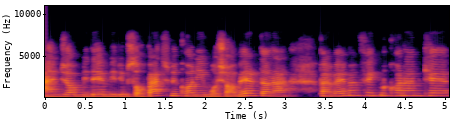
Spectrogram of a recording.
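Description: At a moderate pace and with lively intonation, a woman talks over noticeable background noise. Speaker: physician. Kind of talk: interview.

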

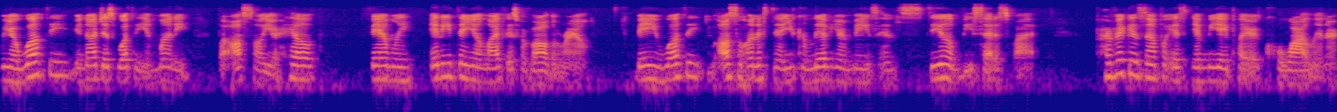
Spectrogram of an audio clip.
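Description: A woman with an American accent talks fairly quickly in a fairly low voice with ordinary pitch variation. Her loudness swings widely. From southern Illinois (Cairo). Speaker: podcast host, finance educator. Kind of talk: casual monologue. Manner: animated.

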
